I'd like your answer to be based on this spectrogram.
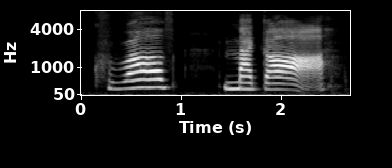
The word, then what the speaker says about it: Krav Maga: And it is pronounced Krav Maga.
